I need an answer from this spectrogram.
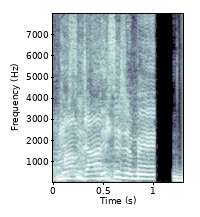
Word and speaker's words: Mamdani: Mamdani's right. He's never done anything, period. Mr. Mamdani. This is a man who Mamdani. Just say the name right, Mamdani.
